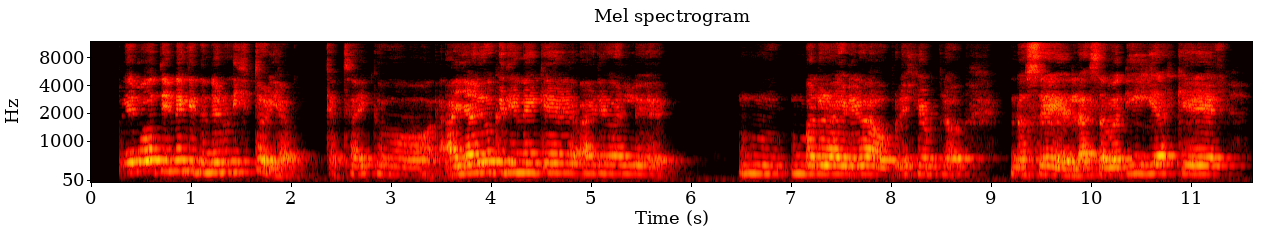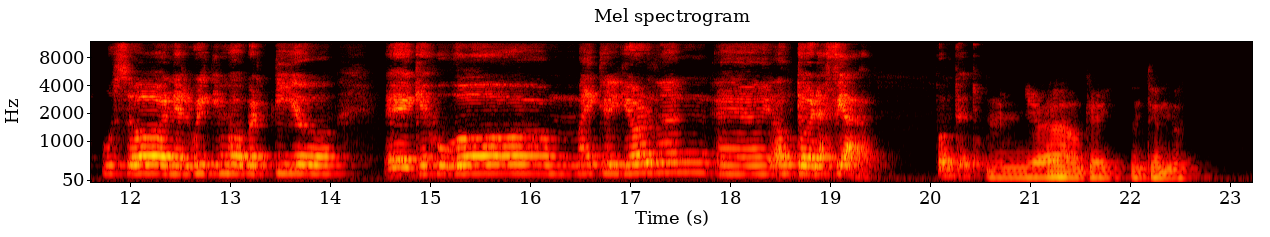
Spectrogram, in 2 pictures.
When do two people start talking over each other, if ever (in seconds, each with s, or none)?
none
